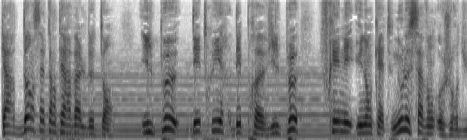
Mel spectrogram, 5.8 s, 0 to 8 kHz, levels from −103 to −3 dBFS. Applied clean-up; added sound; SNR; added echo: none; Bowed string instrument; 18 dB; none.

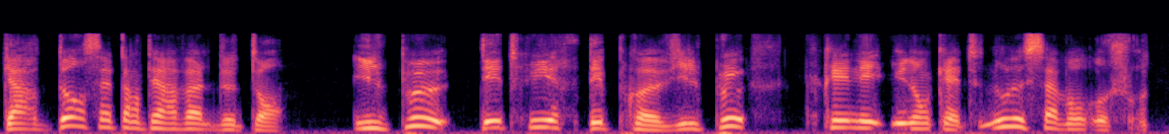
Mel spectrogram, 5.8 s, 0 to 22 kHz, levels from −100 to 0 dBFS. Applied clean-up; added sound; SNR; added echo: neural diffusion model UNIVERSE++.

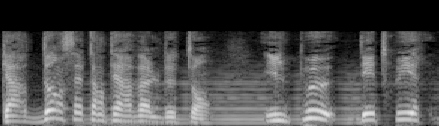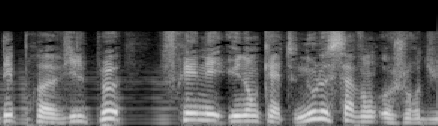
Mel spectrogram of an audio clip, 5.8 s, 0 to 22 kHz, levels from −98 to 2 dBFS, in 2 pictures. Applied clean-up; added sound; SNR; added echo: neural mask model RNNoise.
